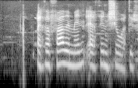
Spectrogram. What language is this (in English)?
Icelandic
